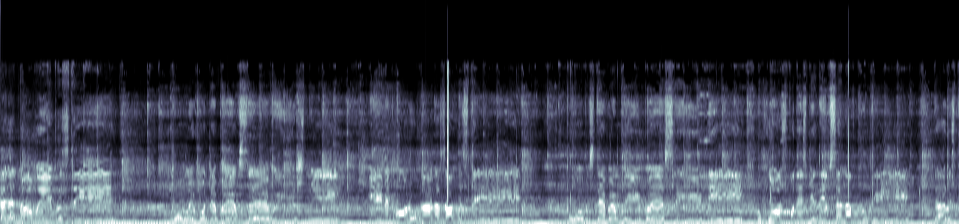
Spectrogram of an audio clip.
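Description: A young girl singing a song into a microphone over instrumental accompaniment, amplified through a stage loudspeaker. Her held notes waver with vibrato.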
